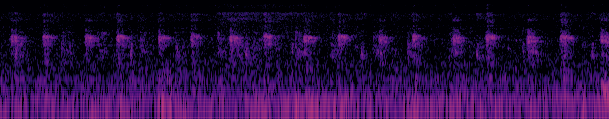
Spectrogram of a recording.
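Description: Near silence: room tone with faint, even ticking, about three ticks a second.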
